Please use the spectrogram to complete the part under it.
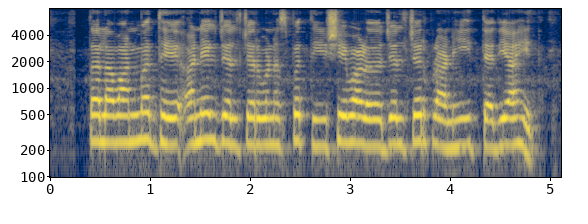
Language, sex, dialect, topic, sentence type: Marathi, female, Standard Marathi, agriculture, statement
